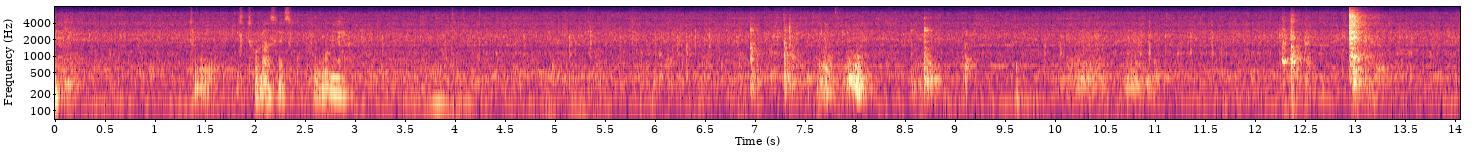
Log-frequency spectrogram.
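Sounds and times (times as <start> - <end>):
minced meat sizzling: 0.0 - 14.0
spatula scraping a pot: 10.0 - 11.0.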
